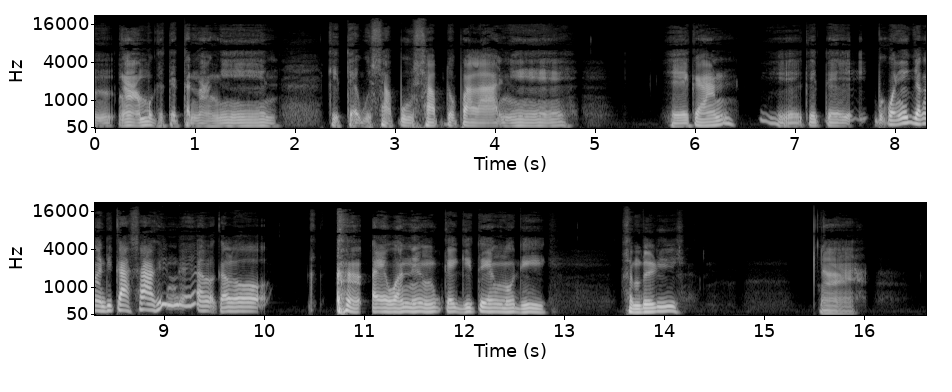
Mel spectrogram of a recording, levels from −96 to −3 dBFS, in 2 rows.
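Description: From start to finish the speech carries generation loss: a swirly, watery smear across the voice, a hollow quality, and consonant attacks that have gone soft and blurry. That's more damage than a single MP3 pass at roughly 103 kbit/s would cause, so the likely cause is the audio being decoded and re-encoded around ten times. Each pass requantises on a shifted frame grid, so the noise and spectral holes pile up. Nothing survives above about 19.9 kHz.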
